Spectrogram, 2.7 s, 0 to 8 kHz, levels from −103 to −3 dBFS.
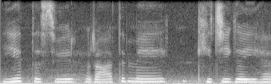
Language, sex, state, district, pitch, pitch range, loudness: Hindi, female, Jharkhand, Ranchi, 255 Hz, 245-270 Hz, -14 LUFS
